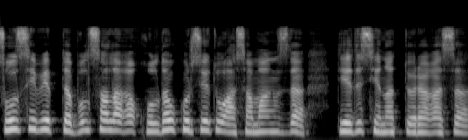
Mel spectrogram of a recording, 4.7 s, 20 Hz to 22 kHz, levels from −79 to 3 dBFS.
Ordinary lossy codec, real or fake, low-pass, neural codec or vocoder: none; real; none; none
